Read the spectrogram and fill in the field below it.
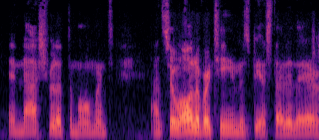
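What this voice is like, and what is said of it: Irish accent. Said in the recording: “that doesn't sound like a New York accent... I'm from Ireland.”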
